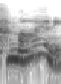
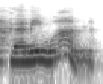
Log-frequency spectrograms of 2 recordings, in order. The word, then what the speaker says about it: Hermione: I learned her name is Hermione, not Hermie 1. Now, in that incident, it didn't matter that she mispronounced it because she understood the concept of what Hermione was.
